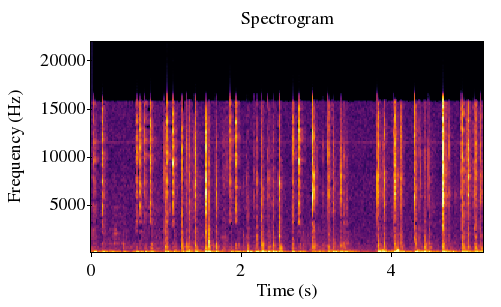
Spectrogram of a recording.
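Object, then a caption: Plastic slim computer keyboard. Fingertips type and tap the plastic keys of a slim computer keyboard, hands moving across its left side. Quick clicks and taps come in uneven bursts over a low thumpy body with short, bright key edges and little ring.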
